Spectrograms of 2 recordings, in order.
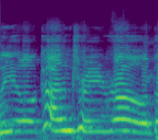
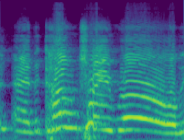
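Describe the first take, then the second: First: Said in the usual way. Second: Said through laughter, slow and loud; laughing fondly at the song title. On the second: Real, not acted. Laughing while naming the song.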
